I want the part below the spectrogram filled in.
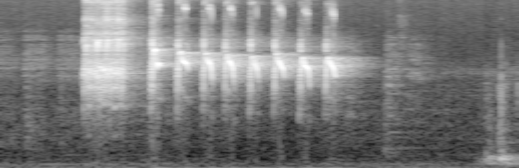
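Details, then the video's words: Grey-cheeked bulbul (cucak jenggot) tutor song, in the mbeset, ngepik, nembak panjang style: after a harsh burst, about eight sharp, rapid, evenly spaced notes run for under two seconds, followed by a brief low thump. "MASTERAN CUCAK JENGGOT MBESET NGEPIK NEMBAK PANJANG SPEED RAPAT | PANCINGAN cucak jenggot"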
